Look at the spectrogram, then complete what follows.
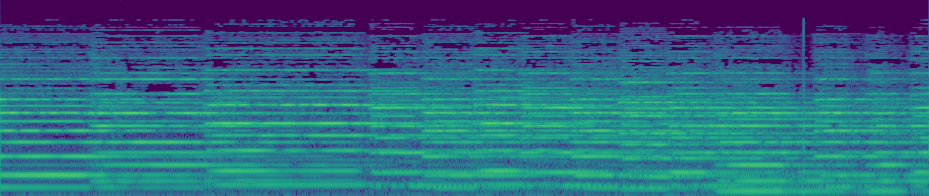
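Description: Pipe organ playing slow sustained chords, the notes moving about once a second, with a lower bass note coming in about five and a half seconds in.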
